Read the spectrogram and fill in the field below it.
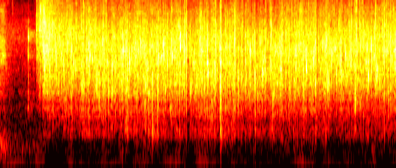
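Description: Hot oil with popped mustard seeds sizzles and crackles steadily as six chopped green chillies fry for Kerala beef pickle, a bright continuous hiss with scattered pops, starting after a brief quieter moment.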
